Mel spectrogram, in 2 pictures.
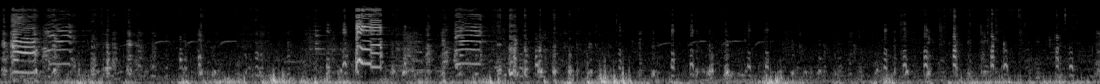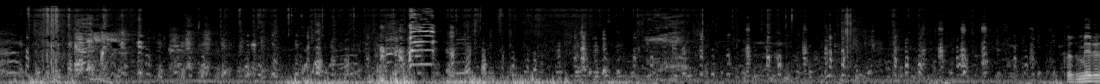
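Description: Backyard chickens clucking, with roosters crowing at intervals, over the low rustle and thumps of someone walking on dirt.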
